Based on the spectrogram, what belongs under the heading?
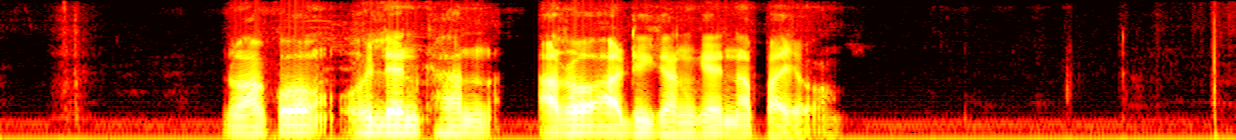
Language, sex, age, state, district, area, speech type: Santali, male, 30-45, West Bengal, Jhargram, rural, spontaneous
